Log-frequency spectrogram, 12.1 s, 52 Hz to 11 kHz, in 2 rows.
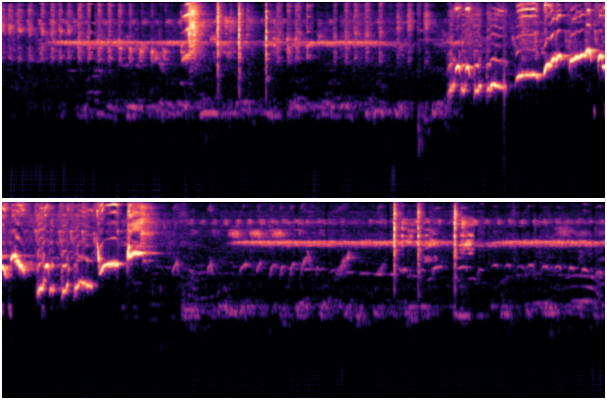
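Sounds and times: bird singing whistled notes: 0:00.0 - 0:12.0.

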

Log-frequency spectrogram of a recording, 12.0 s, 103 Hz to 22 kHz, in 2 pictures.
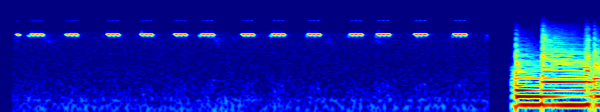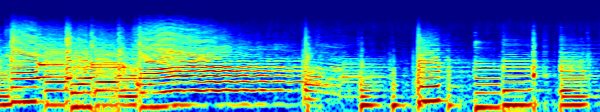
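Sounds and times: cricket chirping: 0:00.2 - 0:04.9
loud guitar music: 0:05.1 - 0:12.0.

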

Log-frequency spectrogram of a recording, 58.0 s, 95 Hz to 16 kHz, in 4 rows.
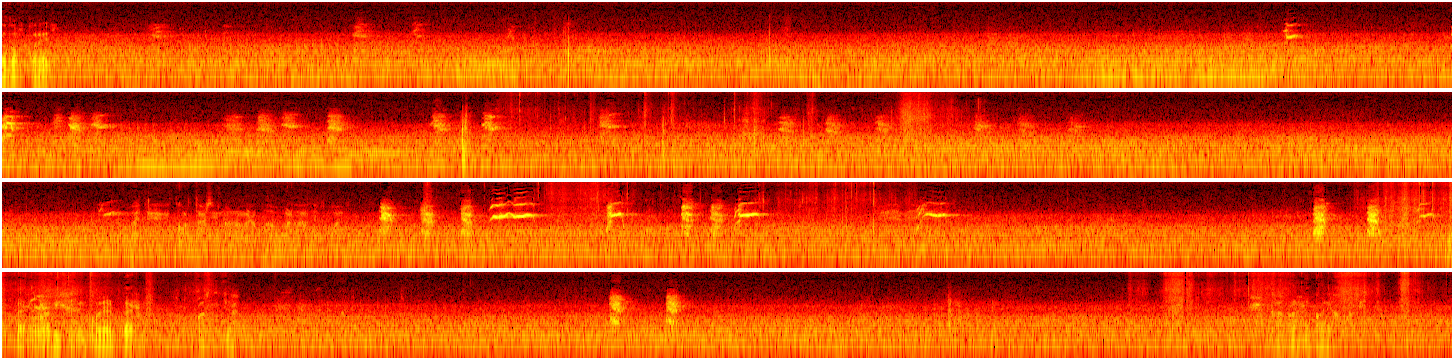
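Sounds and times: young dog yelping: 0:01.4 - 0:01.8, 0:03.5 - 0:04.3, 0:12.8 - 0:13.1, 0:14.5 - 0:15.7, 0:16.7 - 0:18.0, 0:18.8 - 0:19.6, 0:20.4 - 0:20.8, 0:21.9 - 0:23.5, 0:24.2 - 0:25.4, 0:32.8 - 0:34.4, 0:35.0 - 0:36.7, 0:38.1 - 0:38.6, 0:42.1 - 0:44.0, 0:49.6 - 0:50.4
short high-pitched animal calls: 0:12.8 - 0:13.1, 0:32.8 - 0:36.7, 0:38.1 - 0:38.6, 0:42.1 - 0:44.0.

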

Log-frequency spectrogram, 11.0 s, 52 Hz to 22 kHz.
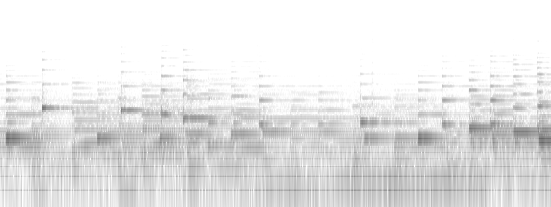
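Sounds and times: soft piano music: 0:00.0 - 0:11.0.

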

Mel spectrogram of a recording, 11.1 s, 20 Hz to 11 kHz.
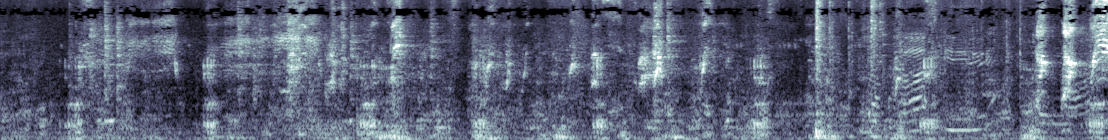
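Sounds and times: piglets squealing and grunting: 0:00.0 - 0:11.0.

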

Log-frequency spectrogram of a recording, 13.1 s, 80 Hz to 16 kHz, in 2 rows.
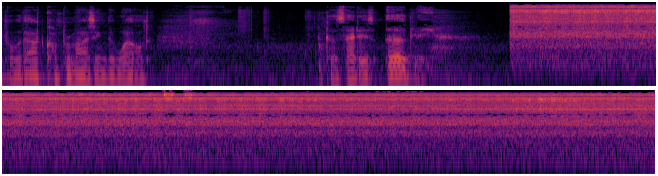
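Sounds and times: belt sander grinding metal: 0:05.1 - 0:13.0.

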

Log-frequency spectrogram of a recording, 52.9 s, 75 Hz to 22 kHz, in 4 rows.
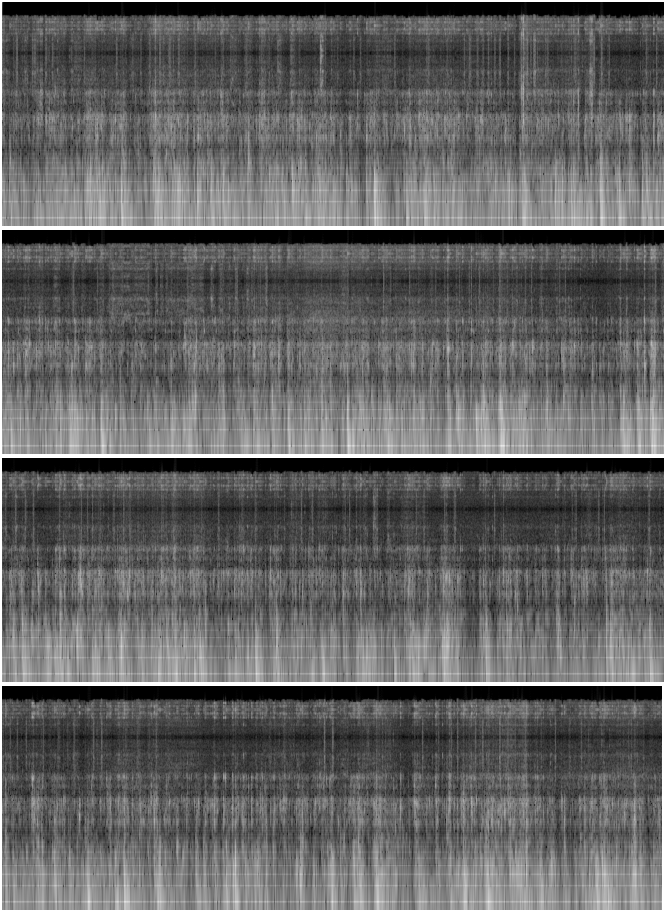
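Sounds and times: wind buffeting microphone: 0:00.0 - 0:04.4
water splashing along kayak hull: 0:00.0 - 0:52.9.

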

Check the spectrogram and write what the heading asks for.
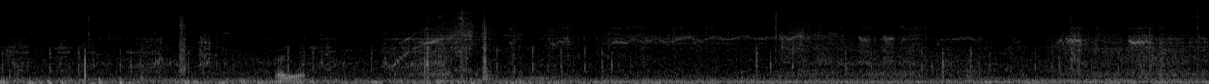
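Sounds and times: toy truck motor whining: 0:03.8 - 0:12.0.

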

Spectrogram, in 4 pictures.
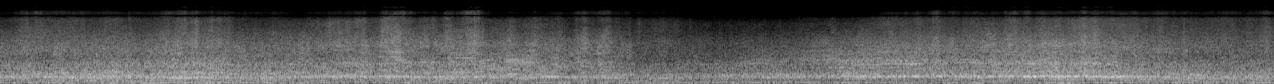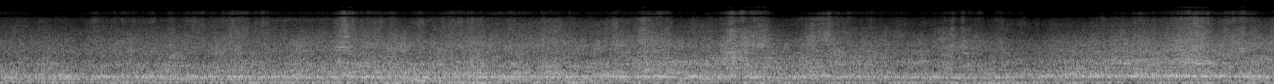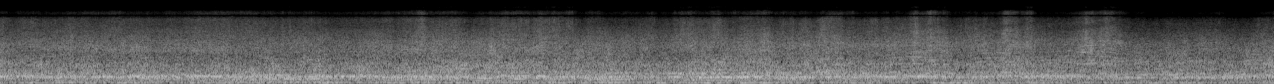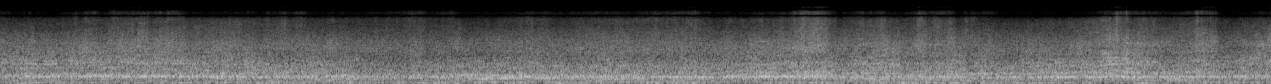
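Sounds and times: race car engines droning: 0:00.0 - 0:50.9.

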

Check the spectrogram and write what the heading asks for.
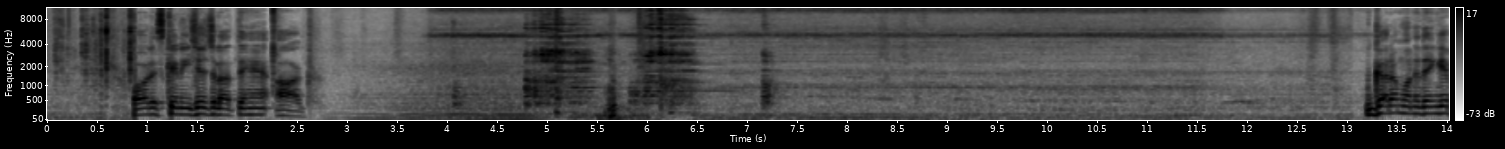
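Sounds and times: gas burner hissing: 0:03.7 - 0:13.9
gas igniting with whoosh: 0:04.0 - 0:07.4.

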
